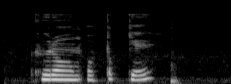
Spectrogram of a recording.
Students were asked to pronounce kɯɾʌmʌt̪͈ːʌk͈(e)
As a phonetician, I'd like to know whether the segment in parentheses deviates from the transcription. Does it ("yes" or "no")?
no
